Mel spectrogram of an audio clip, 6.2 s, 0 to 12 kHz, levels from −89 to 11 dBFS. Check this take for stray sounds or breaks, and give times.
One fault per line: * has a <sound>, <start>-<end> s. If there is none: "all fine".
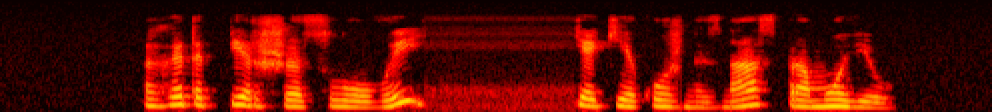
all fine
